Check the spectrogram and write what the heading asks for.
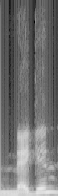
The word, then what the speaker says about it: M3GAN: I think it's kind of a kid's movie on Netflix called Megan. And it's the E is spelled with a 3. So M3GAN. And it's about this little girl, if I'm remembering the name right.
